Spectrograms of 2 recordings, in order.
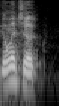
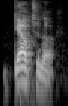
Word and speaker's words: Galchenyuk: And then for Paquette and Galinchuk, Galchenyuk.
